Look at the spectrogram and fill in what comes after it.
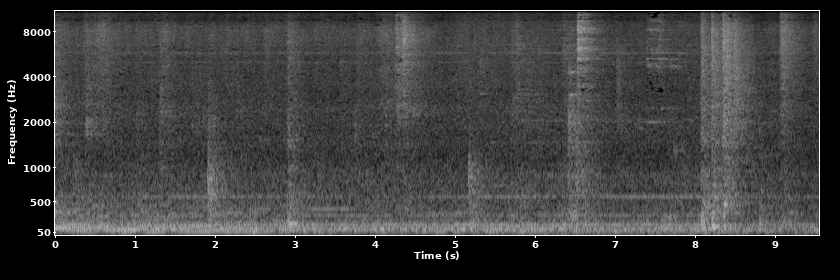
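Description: Passenger and parcel coaches of a slow train rolling past: a steady low rumble with irregular metallic clunks as the wheels cross rail joints, the loudest pair about 8 seconds in.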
